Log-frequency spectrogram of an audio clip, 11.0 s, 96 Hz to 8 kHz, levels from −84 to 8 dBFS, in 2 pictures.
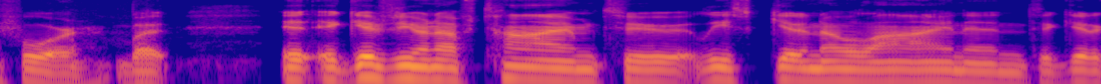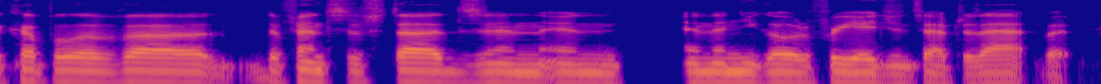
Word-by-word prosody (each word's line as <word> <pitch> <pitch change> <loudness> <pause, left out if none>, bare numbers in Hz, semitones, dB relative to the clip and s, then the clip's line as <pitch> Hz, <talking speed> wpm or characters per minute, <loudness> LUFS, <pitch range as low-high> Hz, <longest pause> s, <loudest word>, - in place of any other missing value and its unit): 4, 85 -3 -1
but - - -1 0.6
it 115 - +3
it 115 - +4
gives 125 +2 +7
you 130 -2 +7
enough 115 -2 +3
time 110 -5 +3
to, 105 +1 0
at - - -8
least, 115 0 -1
get 120 -2 +3
an 110 -1 +2
O 105 0 +2
line, 105 -1 +1
and 90 -3 -4
to 95 - -6
get 100 +4 0
a 95 - -2
couple 100 +2 -3
of, 95 -1 -6
uh, 95 -2 +1 0.3
defensive 100 -1 -5
studs, 95 -1 -1
and 90 -1 -4
and 90 0 -6 0.3
and 95 -1 -4
then 95 0 -2
you 95 -1 -4
go 90 0 -1
to 85 - -6
free 90 +1 -2
agents 85 -2 -5
after 80 - -4
that. 85 -1 -1
But, - - -9
95 Hz, 195 wpm, -25 LUFS, 90-105 Hz, 0.6 s, gives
